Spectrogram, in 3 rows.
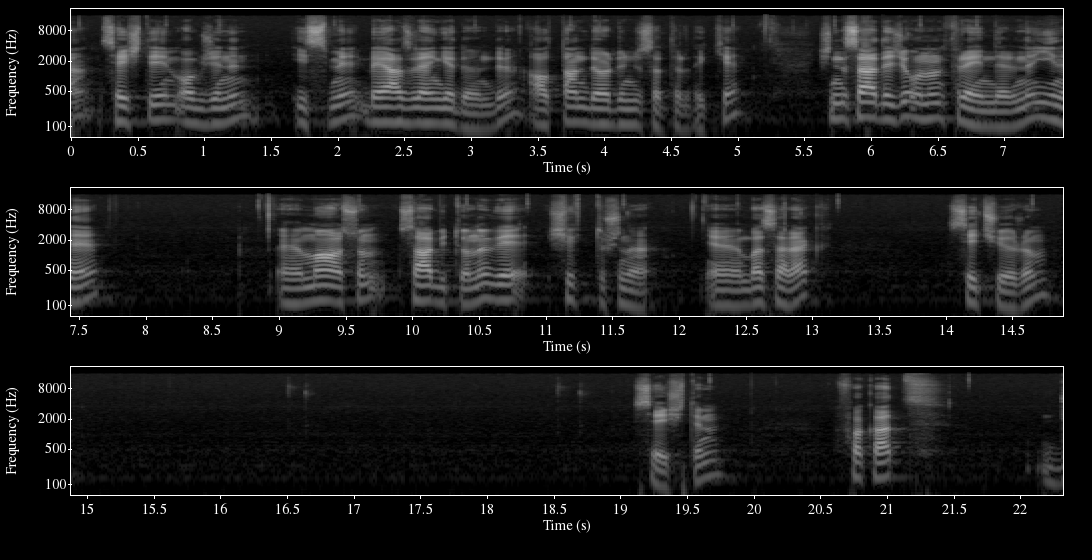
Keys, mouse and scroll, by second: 6.2-7.8 right drag, 11.5-15.8 right drag, 16.5-18.1 right drag, 18.5-20.1 right drag.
